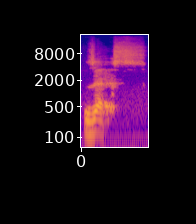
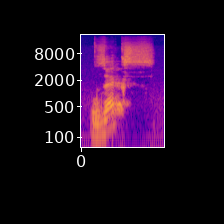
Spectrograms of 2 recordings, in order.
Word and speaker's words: sechs: देखो 6 की स्पेलिंग देखिए आप। 6 हो गया आपका जेक्स, राइट।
